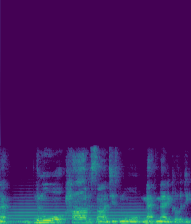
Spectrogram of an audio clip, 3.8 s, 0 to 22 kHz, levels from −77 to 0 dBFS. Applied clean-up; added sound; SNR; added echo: none; Brass instrument; 18 dB; reverberation time 0.3 s.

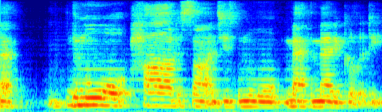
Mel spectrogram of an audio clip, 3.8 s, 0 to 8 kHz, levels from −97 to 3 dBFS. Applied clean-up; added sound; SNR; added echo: neural separator model SepFormer DNS4.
